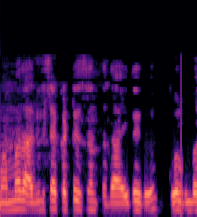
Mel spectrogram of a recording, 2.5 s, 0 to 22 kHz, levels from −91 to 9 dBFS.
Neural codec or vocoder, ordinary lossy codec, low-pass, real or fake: none; none; none; real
